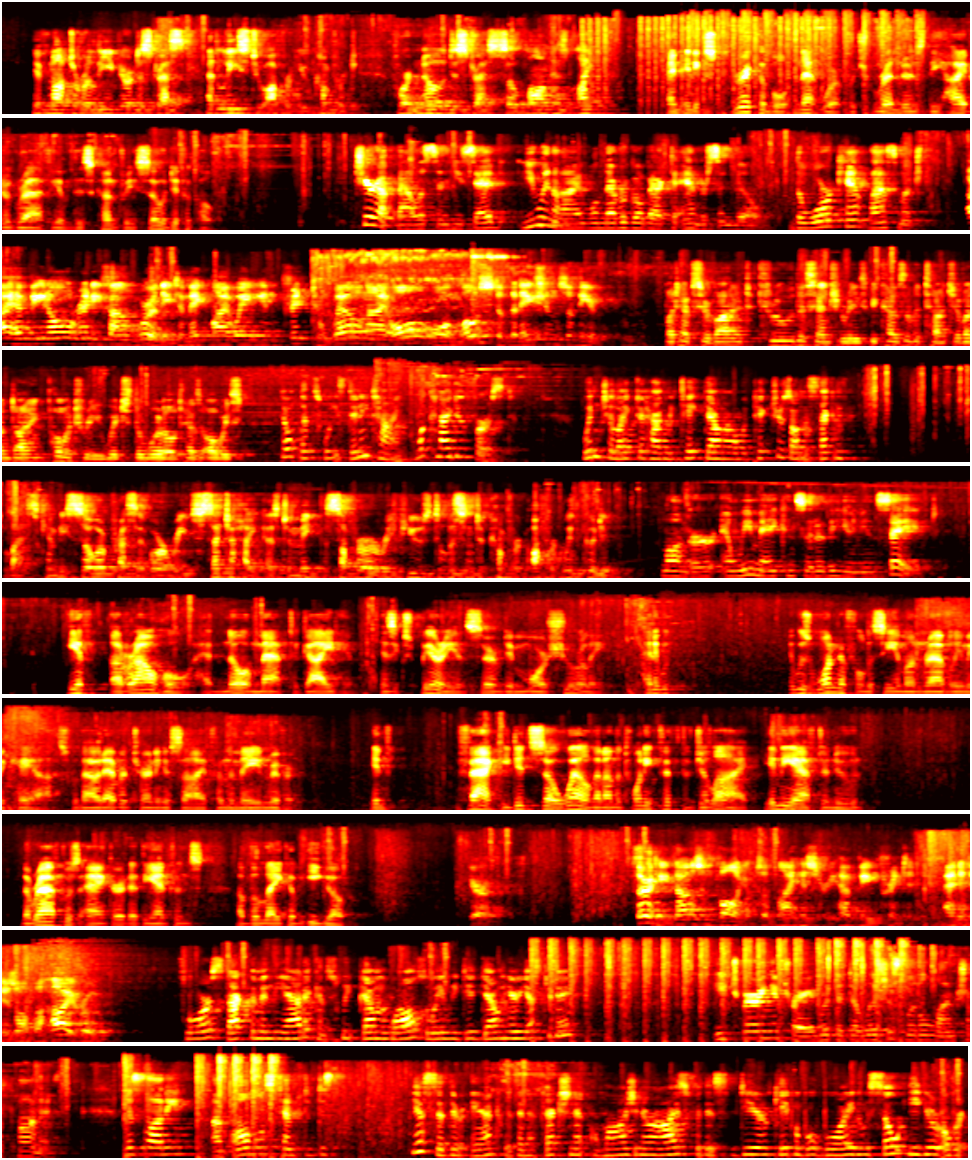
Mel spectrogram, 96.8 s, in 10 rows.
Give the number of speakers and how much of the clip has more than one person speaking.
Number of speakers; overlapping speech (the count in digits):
6, no overlap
